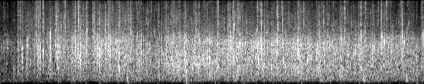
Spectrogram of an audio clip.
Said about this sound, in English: So please give a very, very warm, welcoming, good morning applause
